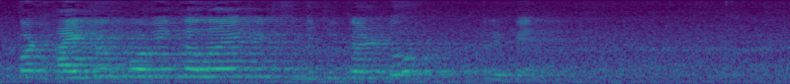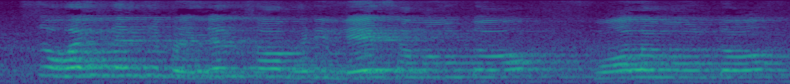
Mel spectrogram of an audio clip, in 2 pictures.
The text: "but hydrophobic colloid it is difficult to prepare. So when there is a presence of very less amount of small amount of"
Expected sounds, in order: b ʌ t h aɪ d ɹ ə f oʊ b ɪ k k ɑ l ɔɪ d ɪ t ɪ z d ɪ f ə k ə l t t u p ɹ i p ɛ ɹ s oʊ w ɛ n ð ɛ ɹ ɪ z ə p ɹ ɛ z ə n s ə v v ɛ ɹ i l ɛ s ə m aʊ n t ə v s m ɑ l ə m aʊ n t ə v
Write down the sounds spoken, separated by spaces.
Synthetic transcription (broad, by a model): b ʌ t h aɪ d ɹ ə p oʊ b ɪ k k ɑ l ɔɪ ɪ t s d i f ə k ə l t t u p ɹ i p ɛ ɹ s oʊ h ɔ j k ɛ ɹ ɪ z ə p ɹ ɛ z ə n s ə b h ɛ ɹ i l ɛ s ə m aʊ n t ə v s m ɑ l ə m aʊ n t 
